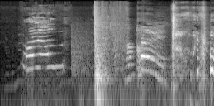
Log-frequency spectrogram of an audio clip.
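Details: Domestic cat giving a bizarre meow: a drawn-out, slightly rising whine of about a second, followed by a woman's excited exclamations and a second short cat cry near the end.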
